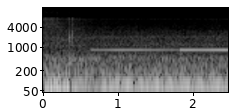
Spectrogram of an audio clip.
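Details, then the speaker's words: 2005 GMC Envoy petrol engine after rodent damage, idling just after start-up with a rough, uneven lumpy rumble and door shaking; misfire identified at cylinder number three. "it is running rough it definitely feels like a misfire"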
